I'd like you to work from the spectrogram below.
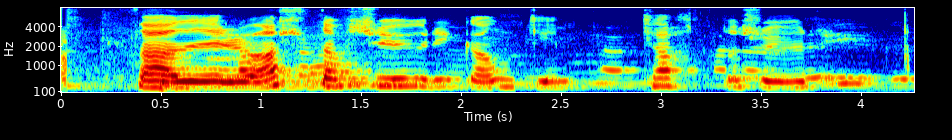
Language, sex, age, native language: Icelandic, female, 14, Icelandic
